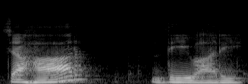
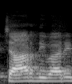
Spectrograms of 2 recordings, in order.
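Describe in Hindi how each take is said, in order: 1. पहला शब्द दो अक्षरों वाले 'chahar' की तरह बोला जाता है। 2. पहला शब्द छोटे 'char' की तरह बोला जाता है। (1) "लेकिन चहार दीवारी होता है" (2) "ये चार दीवारी नहीं होता"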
